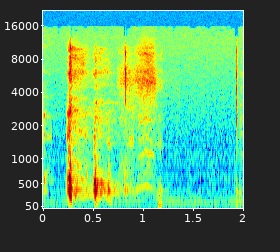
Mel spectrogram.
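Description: A man coughs once, sharply, about a quarter second in, trailing off into quieter throat sounds over the next second.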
